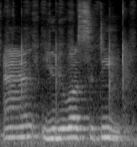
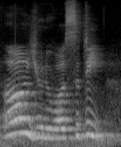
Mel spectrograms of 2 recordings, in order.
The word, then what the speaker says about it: university: be he works in a university though you find the letter U though it happens to be a vowel it is not a vowel sound it's a consonant sound see when you see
